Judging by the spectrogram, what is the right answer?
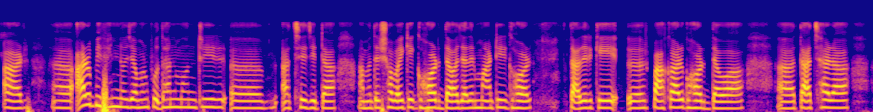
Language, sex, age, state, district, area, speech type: Bengali, female, 30-45, West Bengal, Jhargram, rural, spontaneous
